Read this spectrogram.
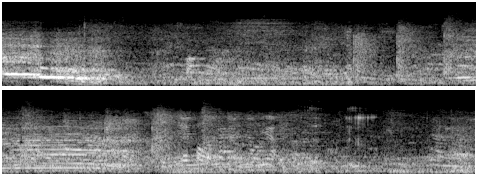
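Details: Cattle of many types, from scrawny to jumbo, gathered in one place; a loud moo falling in pitch opens, then deep, drawn-out lowing swells midway, over a steady murmur of crowd chatter and voices.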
